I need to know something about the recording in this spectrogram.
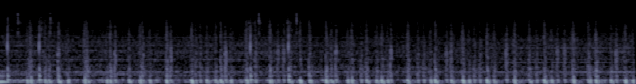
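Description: Rapid thumps and clicks of fighting sounds patter on without a break.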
